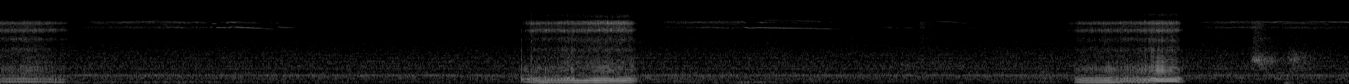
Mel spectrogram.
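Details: Person sleeping and snoring: slow snores about every five to six seconds, low and fluttering on each inhalation, with a steady whistling hiss in the room.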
